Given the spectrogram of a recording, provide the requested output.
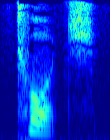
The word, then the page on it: torch: tɔ:rtʃ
